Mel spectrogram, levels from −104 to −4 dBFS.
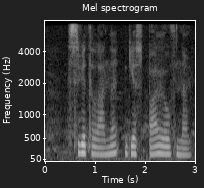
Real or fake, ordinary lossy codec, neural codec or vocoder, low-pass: real; MP3, 64 kbps; none; 7.2 kHz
